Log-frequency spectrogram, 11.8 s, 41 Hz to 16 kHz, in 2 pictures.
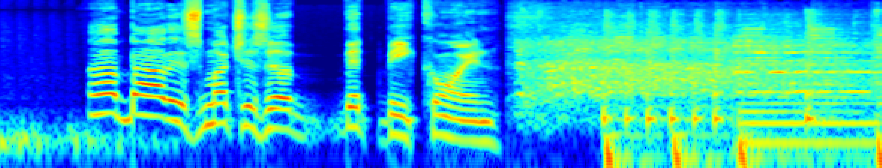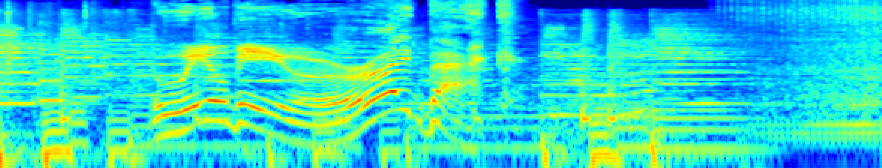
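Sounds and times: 
speech: 0.6s - 3.5s, 7.0s - 9.3s
laughter: 3.4s - 6.3s
lawn mower engine running as the lawn is mowed: 10.2s - 11.7s.

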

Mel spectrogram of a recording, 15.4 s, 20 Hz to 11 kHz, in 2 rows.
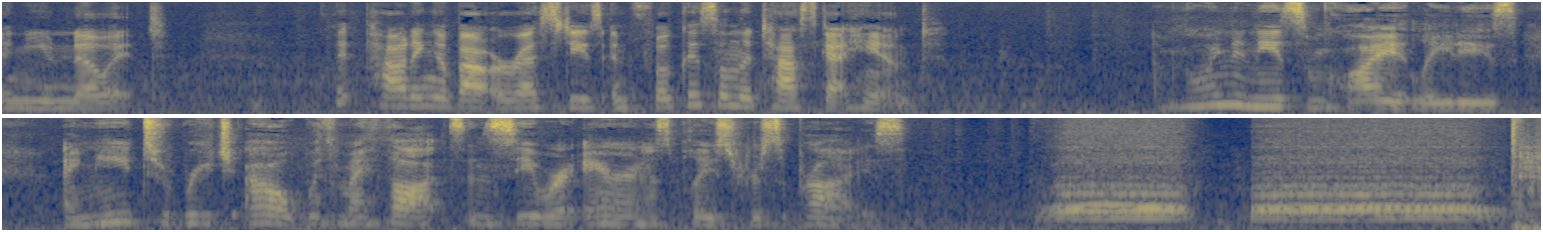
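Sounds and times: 
speech: 0.0s - 4.8s, 5.8s - 12.3s, 12.9s - 13.7s
train whistle blasts: 12.9s - 15.3s.

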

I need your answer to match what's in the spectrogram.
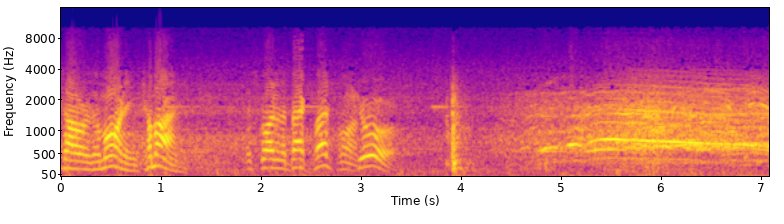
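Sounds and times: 
speech: 0.0s - 3.4s
sharp knock: 3.8s - 4.2s
large crowd of students cheering and yelling to welcome a returning team: 4.4s - 7.0s.

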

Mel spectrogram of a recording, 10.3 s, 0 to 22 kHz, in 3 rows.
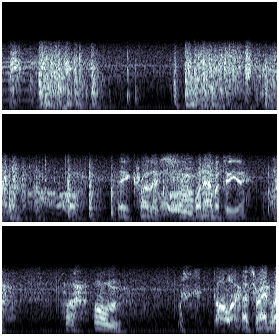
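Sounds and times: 
locked office door being forced open with heavy thuds, rattling and scraping: 0.1s - 1.4s, 2.2s - 4.7s
speech: 4.9s - 6.6s, 7.7s - 8.5s, 9.1s - 10.3s.

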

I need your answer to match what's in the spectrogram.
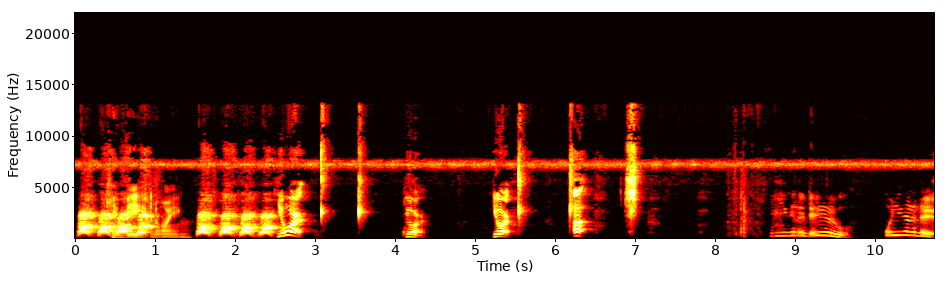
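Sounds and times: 
dog barking at a fence: 0.0s - 2.7s
speech: 0.4s - 3.0s, 4.1s - 4.5s, 5.2s - 7.0s, 8.7s - 10.7s.

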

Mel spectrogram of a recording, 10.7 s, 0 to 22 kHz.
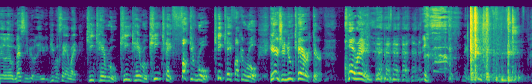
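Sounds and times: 
speech: 0.0s - 10.1s
laughter: 7.3s - 9.4s
chair cracking and breaking apart under someone: 9.4s - 10.5s.

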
